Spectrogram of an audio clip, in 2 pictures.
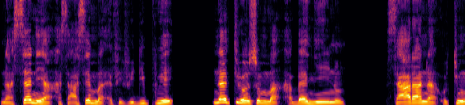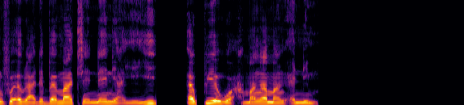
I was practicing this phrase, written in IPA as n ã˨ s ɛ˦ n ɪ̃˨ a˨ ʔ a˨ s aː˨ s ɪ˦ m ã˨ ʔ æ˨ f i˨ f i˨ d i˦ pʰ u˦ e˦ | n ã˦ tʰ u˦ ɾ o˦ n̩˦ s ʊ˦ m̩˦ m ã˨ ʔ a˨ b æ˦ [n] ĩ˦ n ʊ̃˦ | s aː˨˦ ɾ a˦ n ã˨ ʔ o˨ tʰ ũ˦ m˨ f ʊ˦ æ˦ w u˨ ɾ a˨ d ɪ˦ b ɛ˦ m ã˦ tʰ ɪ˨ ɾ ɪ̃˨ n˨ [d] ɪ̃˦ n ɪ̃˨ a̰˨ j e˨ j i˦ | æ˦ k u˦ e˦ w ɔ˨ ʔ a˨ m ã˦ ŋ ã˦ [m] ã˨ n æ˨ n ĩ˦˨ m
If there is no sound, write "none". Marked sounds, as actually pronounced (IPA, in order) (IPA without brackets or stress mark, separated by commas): ɲ, n, m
